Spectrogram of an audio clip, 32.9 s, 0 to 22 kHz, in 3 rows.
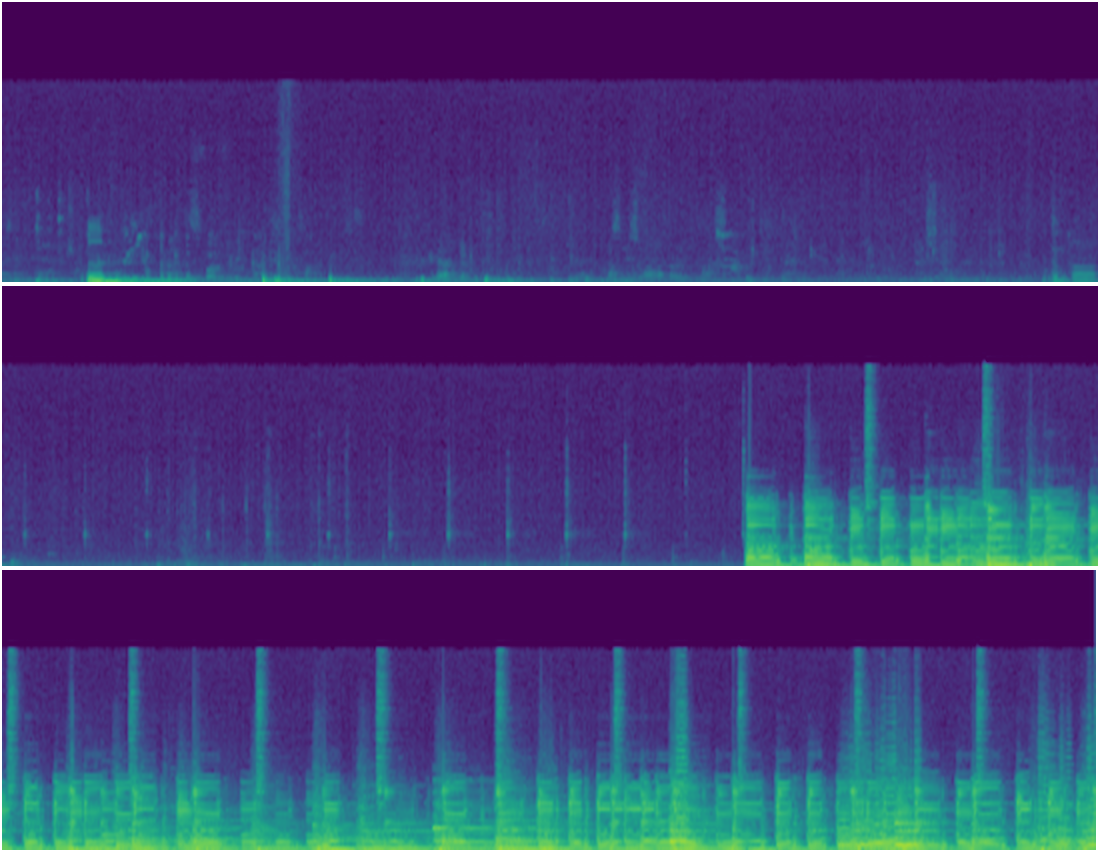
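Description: A few faint low notes and soft stage sounds, then about 18 seconds in a jazz big band comes in together and plays a tune loudly. The band has saxophones, trombones and trumpets, piano, bass and drum kit, with the drums striking regularly.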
